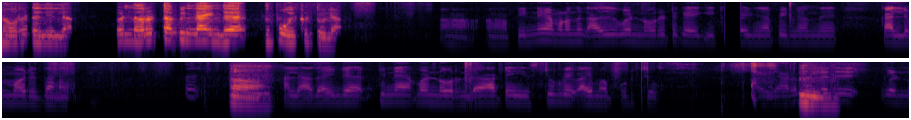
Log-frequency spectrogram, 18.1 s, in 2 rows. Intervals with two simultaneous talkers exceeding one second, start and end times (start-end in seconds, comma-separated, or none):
none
